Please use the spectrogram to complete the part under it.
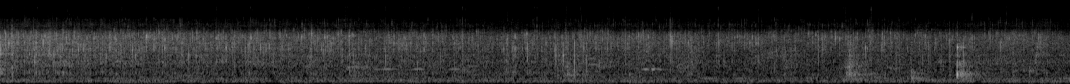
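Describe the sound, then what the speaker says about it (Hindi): Onions frying in ghee in a kadai give a steady, close sizzle that holds throughout, with a few sharper pops breaking through near the end. "और कढ़ाई में हम घी डाल लेंगे। साथ ही हम इसमें प्याज डाल देंगे।"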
